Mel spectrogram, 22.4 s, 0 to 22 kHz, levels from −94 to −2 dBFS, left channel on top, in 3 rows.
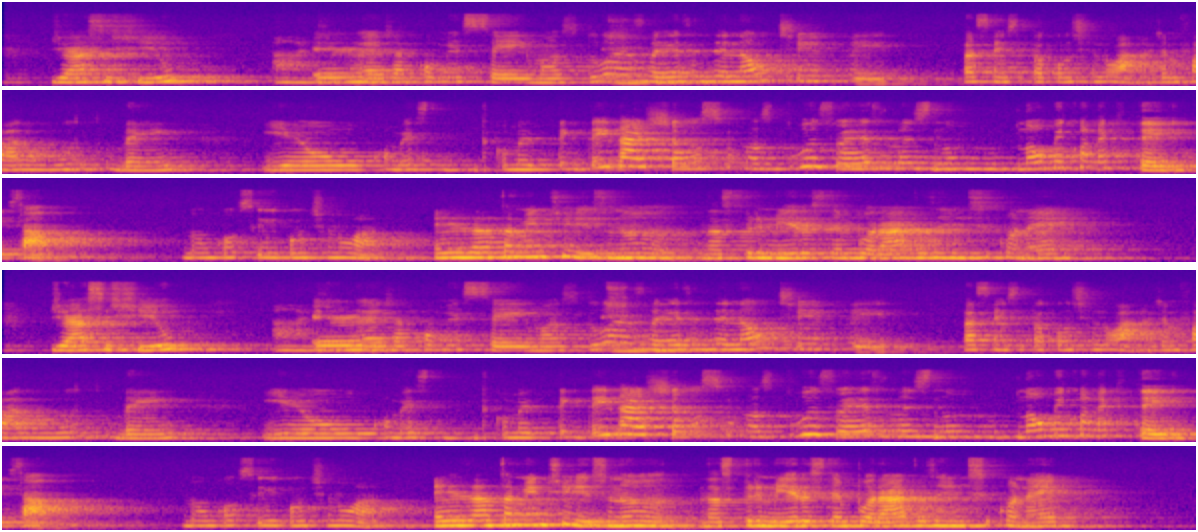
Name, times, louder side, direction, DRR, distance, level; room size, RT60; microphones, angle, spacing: voice 1, 0.3-1.1 1.9-2.3 3.8-4.2 17.6-21.5, right 2 dB, 65° right, 3 dB, 1.9 m, -17 dB
voice 2, 1.7-5.6 6.0-8.6 9.1-15.4 16.0-17.4, equal, 5° left, 1 dB, 1.5 m, -24 dB
13.0 x 8.3 x 9.2 m, 1.4 s
head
